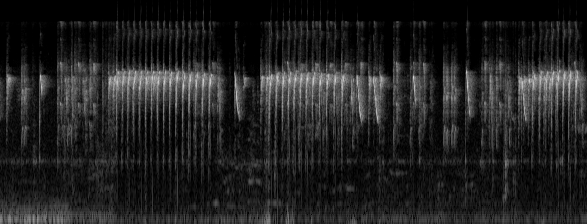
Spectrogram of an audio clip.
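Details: A brown-throated sunbird delivers its 'tembakan rapat' style song, intended for tutoring birds at home: bursts of shrill, rapidly repeated notes lasting about two seconds, separated by scattered sweeping chirps and brief pauses.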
